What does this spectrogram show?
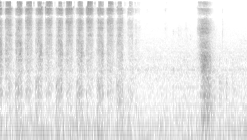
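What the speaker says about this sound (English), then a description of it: "start sanding back and forth" A very firm sanding stick rubs back and forth across a light bar in quick, even strokes, about a dozen rasping passes close up, then a pause and one last stroke.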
